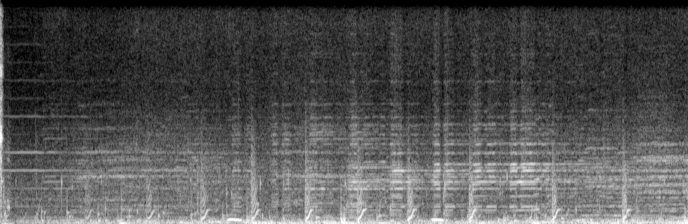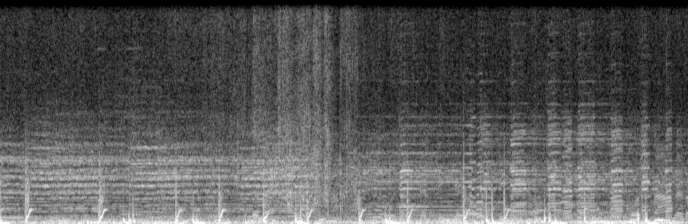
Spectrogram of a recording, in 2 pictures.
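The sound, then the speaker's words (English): A succussion splash from an obstructed stomach: repeated wet sloshing and splashing sounds, steady, recurring in a loose rhythm throughout with no voices. “succussion splash and is frequently found with pyloric obstruction.”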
